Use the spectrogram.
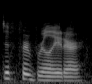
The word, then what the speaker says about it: defibrillator: careful with that defibrillator it is a defibrillator i watch er well according to the oxford english dictionary the proper pronunciation is debif relator actually it's defibrillator d e f i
